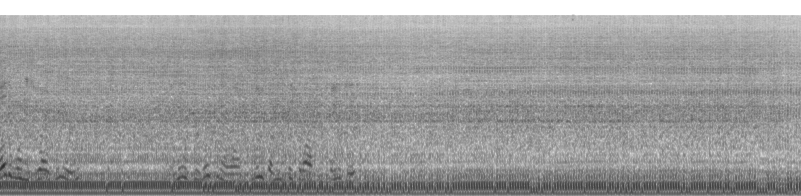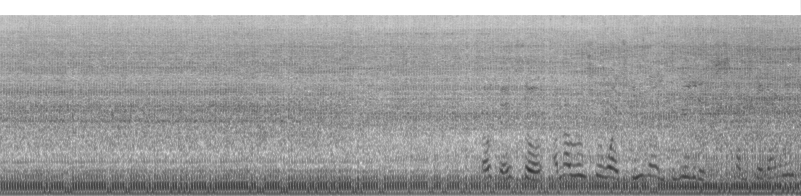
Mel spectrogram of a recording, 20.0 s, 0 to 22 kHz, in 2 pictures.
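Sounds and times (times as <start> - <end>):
go-kart engine idling: 0.0 - 20.0.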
